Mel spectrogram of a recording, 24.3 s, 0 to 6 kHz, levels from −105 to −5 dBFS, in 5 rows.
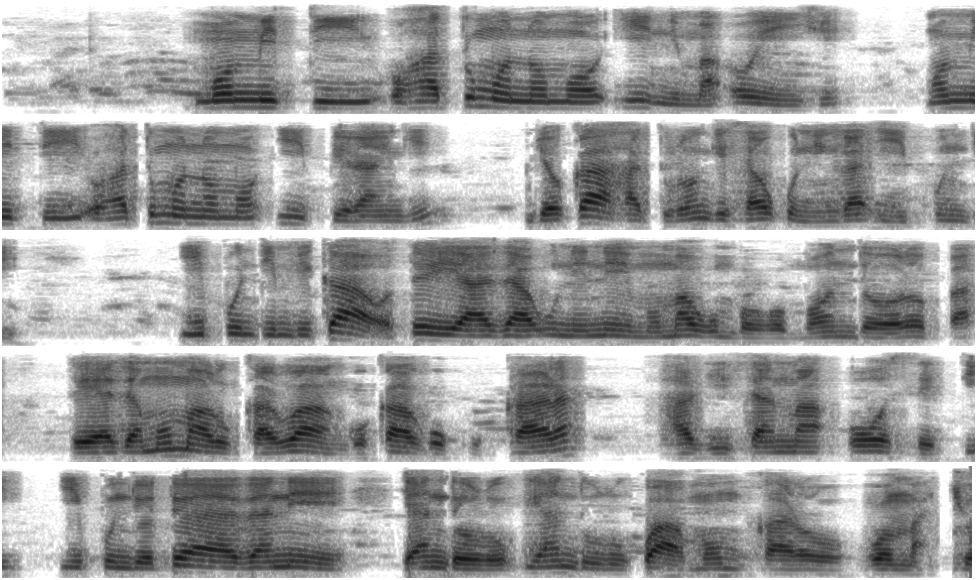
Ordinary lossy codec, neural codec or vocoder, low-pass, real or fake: AAC, 24 kbps; none; 5.4 kHz; real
